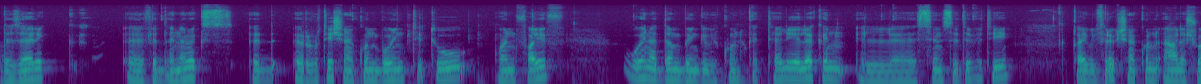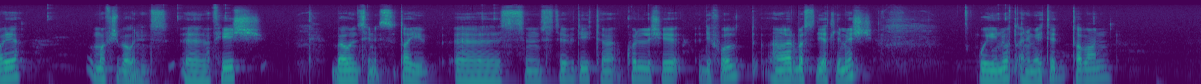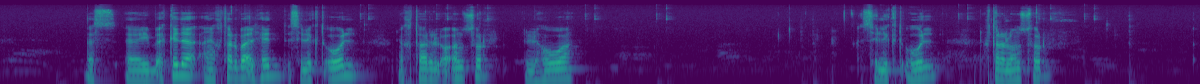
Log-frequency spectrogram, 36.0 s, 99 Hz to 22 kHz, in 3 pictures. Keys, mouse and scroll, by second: 1.4 click, 1.6-2.1 scroll down 3, 3.3 click, 6.2 click, 8.7 click, 9.1 click, 9.5 click, 11.1 click, 13.5 click, 14.1 click, 16.7 click, 17.1-18.1 scroll down 5, 17.6-18.1 scroll up 1, 18.4 click, 18.7-19.8 scroll up 2, 19.8-20.3 scroll up 2, 25.5 shift+middle click, 26.3 right click, 28.3 shift+click, 29.3 shift+click, 32.7 right click, 34.3 shift+click.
